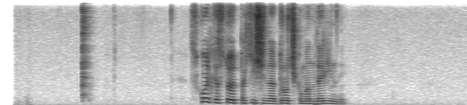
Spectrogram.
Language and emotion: Russian, angry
